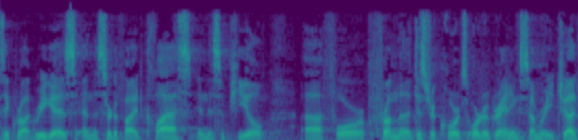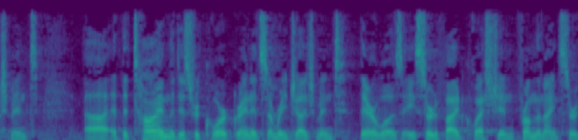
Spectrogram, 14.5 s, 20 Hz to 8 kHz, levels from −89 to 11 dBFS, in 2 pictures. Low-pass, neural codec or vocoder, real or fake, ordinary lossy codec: 7.2 kHz; none; real; AAC, 48 kbps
